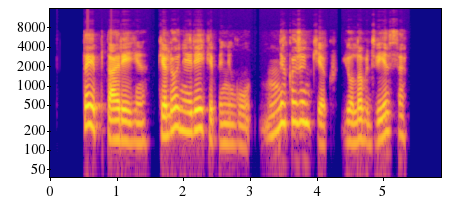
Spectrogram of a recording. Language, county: Lithuanian, Kaunas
